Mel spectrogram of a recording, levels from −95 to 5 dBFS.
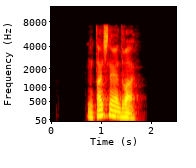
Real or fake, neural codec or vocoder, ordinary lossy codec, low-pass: real; none; none; 7.2 kHz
